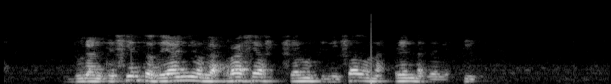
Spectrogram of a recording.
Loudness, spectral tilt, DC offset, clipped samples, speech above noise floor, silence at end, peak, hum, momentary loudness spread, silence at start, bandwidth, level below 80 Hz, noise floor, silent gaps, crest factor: -18 LUFS; -10 dB/octave; under 0.1%; under 0.1%; 42 dB; 1.35 s; -2 dBFS; none; 16 LU; 0.75 s; 4.2 kHz; -52 dBFS; -60 dBFS; none; 18 dB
